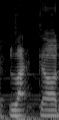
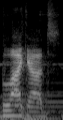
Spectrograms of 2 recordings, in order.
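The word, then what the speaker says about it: blackguard: No idea where black guard is called pronounced blackard.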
